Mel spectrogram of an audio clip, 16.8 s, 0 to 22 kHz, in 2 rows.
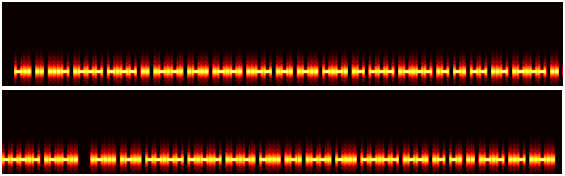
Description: Morse code (Japanese Wabun code), heard as a keyed tone, about 36 wpm, 700 Hz. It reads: ボクヲゲンカンノナカニイレテイタヨウデス」 オカアサンハナツハアツイダロウト
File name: kawa / Morse sample / kamyu 140 cpm 700 Hz Crispy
